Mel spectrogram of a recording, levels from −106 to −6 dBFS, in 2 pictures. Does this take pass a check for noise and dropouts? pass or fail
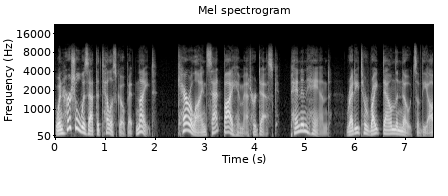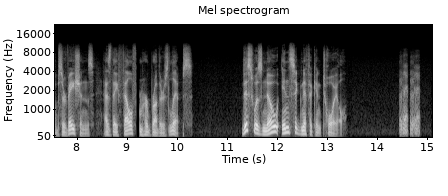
fail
